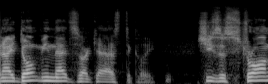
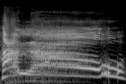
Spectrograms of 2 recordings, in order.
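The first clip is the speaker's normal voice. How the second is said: belted out loudly, way up high. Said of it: "[name]'s [name] voice is very reminiscent of one of [name]".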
